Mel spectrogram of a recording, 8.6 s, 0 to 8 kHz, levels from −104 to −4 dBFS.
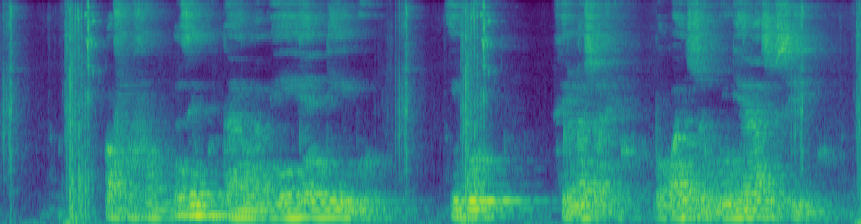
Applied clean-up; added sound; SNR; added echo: none; Tearing; 15 dB; reverberation time 0.9 s.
